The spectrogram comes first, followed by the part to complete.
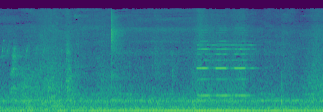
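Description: Steady low rumble and hum, with a short run of high electronic beeps about four seconds in from a bedside patient monitor.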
